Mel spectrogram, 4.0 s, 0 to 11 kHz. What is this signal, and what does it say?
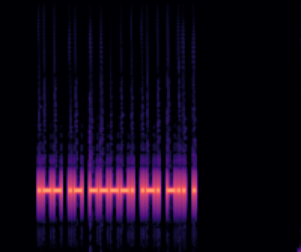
Morse code, heard as a keyed tone, about 41 wpm, 700 Hz. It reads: WA9RDE
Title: Speed Racing - USA 2x3 Call Signs 35wpm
